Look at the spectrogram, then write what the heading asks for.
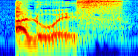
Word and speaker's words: aloès: également avec ds prononcé exemple aloès le s est prononcé herpès le s est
